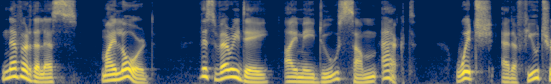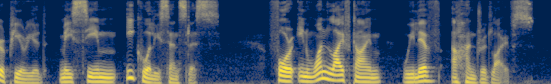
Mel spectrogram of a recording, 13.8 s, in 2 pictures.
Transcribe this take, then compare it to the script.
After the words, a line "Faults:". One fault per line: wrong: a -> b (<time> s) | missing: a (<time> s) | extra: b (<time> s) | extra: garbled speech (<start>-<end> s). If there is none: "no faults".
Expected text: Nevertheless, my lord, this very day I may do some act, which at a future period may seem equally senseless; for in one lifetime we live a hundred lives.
Nevertheless, my lord, this very day I may do some act, which at a future period may seem equally senseless; for in one lifetime we live a hundred lives.
Faults:
no faults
